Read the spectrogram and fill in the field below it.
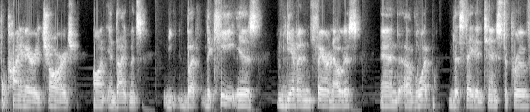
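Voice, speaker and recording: Music plays behind a man who speaks very slowly at a fairly low pitch, with monotone, flat intonation and very even loudness. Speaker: judge. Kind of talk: courtroom proceedings. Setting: courtroom.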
